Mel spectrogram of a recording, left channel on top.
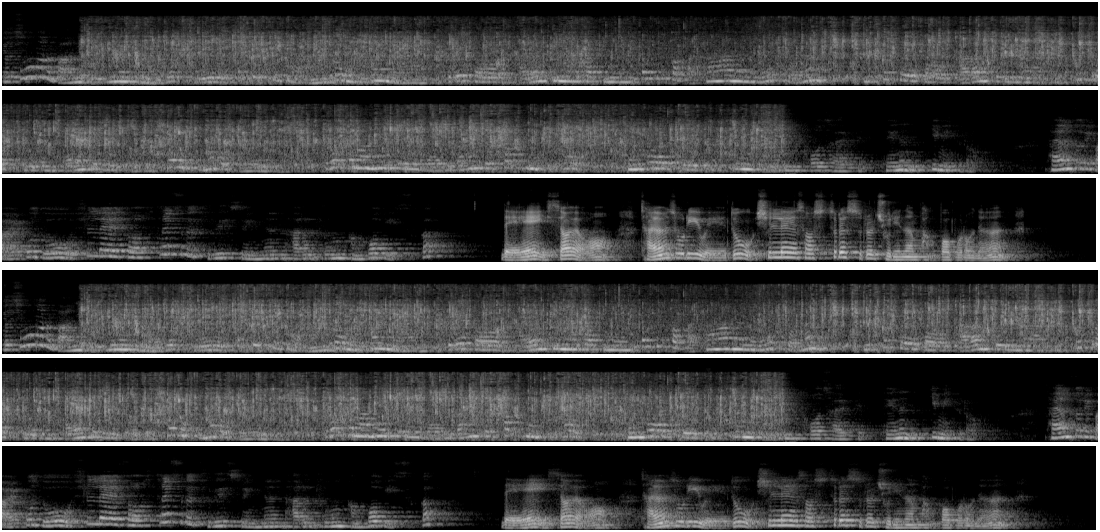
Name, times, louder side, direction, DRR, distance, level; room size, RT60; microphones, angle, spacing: voice 1, 0.0-2.4 2.7-13.8 14.1-16.8 17.2-19.4 19.8-20.7 21.4-26.2, right 1 dB, 80° right, -1 dB, 1.2 m, -29 dB
sound 1, 0.8-18.8, right 2 dB, 15° right, 0.5 m, -29 dB
voice 2, 26.9-32.1, left 3 dB, 85° left, 10 dB, 0.7 m, -24 dB
18.0 x 7.8 x 2.8 m, 1.1 s
head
